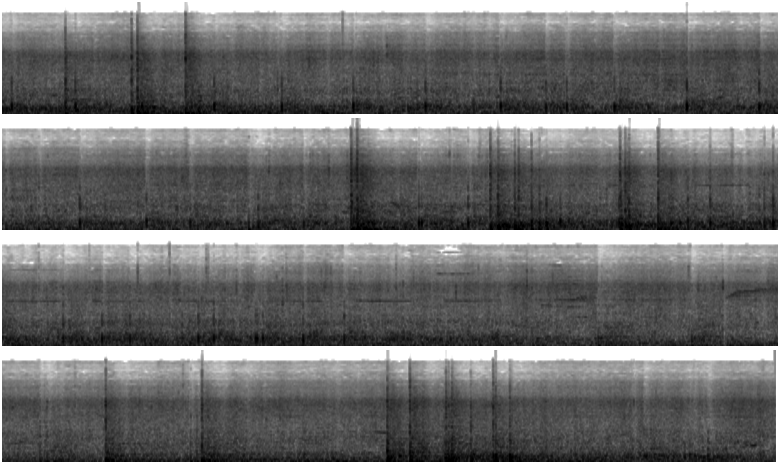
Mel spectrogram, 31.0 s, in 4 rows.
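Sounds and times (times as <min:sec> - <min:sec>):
fireworks bangs: 0:00.0 - 0:31.0
rain hiss: 0:00.0 - 0:31.0.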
